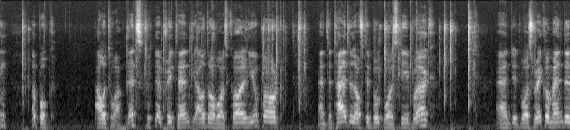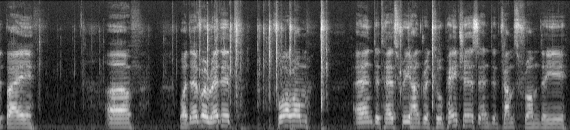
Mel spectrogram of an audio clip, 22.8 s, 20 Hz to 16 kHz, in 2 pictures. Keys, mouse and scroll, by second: 0.7 b, 2.6-6.3 typing, 7.5-9.6 typing, 15.4-18.0 typing, 18.2 Return, 19.2-20.3 typing.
